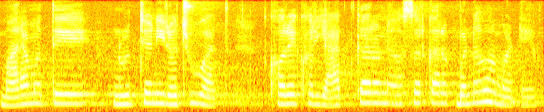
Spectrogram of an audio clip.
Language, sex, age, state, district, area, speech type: Gujarati, female, 18-30, Gujarat, Morbi, urban, spontaneous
